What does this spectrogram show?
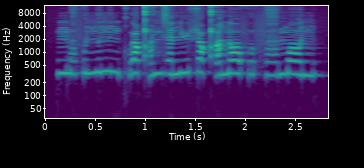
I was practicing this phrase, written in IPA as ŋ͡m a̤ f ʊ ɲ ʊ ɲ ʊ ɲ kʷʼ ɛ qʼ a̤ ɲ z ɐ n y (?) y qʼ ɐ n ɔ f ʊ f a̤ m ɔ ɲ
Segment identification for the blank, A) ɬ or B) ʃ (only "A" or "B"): A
